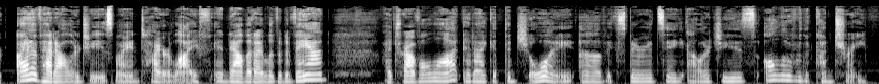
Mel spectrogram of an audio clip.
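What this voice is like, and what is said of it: Nasal, congested voice. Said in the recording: “if I sound a little nasally, which I currently do”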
